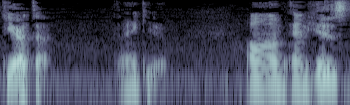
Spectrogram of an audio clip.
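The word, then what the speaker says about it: Goethe: say oh that's spelled gothi no it's not gothi it's pronounced Kera thank you um and his novels one of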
